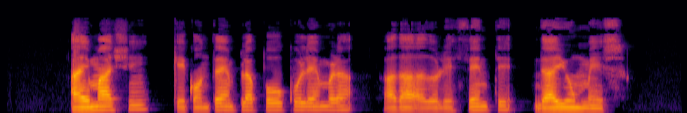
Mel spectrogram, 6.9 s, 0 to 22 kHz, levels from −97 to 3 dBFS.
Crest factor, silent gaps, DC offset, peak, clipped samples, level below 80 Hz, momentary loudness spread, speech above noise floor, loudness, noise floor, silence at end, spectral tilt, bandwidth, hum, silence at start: 22 dB; none; under 0.1%; 0 dBFS; under 0.1%; -64 dBFS; 14 LU; 58 dB; -22 LUFS; -79 dBFS; 0.65 s; -6 dB/octave; 11 kHz; none; 0.7 s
